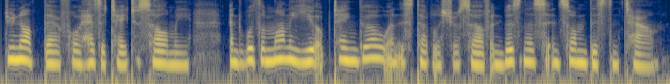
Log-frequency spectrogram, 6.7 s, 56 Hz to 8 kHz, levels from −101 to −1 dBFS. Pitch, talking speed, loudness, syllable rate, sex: 205 Hz, 205 wpm, -20 LUFS, 6.0 syllables/s, female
